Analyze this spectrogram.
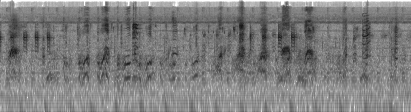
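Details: Harsh barking calls of black-crowned night herons, a sound used to lure birds into nets, coming in quick, uneven clusters of rough croaks, some overlapping as if from more than one bird.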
